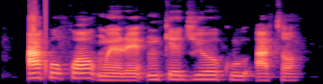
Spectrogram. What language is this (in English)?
Igbo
